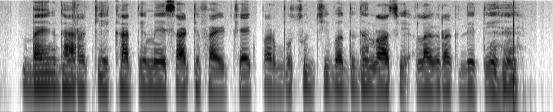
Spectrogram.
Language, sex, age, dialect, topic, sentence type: Hindi, male, 25-30, Garhwali, banking, statement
